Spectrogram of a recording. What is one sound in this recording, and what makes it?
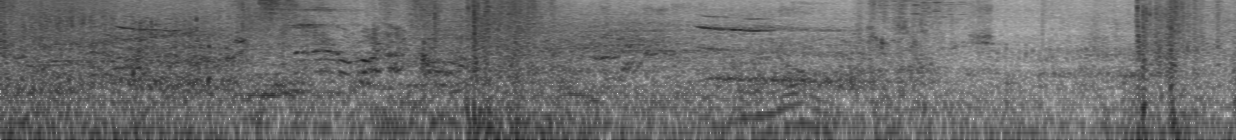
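Swords clash and slash in a fierce fight.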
